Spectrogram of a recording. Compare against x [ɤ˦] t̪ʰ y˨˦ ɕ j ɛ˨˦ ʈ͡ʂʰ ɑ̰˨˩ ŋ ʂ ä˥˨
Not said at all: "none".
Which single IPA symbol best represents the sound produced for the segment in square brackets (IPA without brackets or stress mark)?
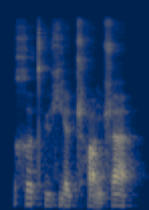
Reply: ɤ˦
